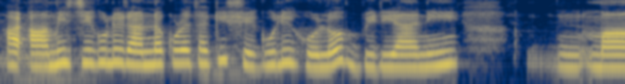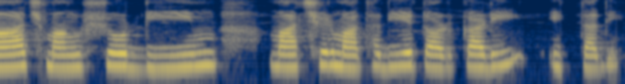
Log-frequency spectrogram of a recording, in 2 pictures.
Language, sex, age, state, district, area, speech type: Bengali, female, 18-30, West Bengal, Paschim Bardhaman, urban, spontaneous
